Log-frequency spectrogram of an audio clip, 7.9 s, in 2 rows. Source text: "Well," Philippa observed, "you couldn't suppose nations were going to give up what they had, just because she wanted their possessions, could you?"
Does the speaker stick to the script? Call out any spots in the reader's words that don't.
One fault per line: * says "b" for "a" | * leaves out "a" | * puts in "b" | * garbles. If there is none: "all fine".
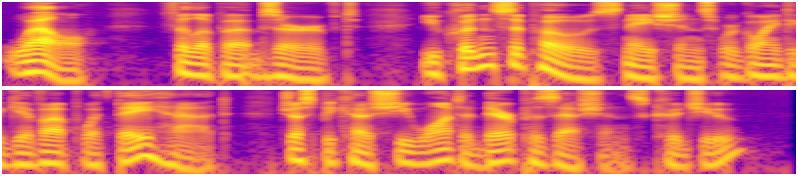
all fine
